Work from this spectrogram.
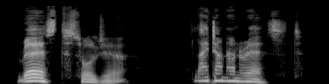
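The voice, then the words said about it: Character voice with French accent. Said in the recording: “She spoke with a French accent.”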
